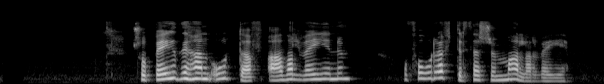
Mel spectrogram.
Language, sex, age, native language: Icelandic, female, 40-49, Icelandic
